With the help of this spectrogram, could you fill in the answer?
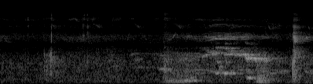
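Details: Horse saddled by a child at a riding school gives a brief harmonic whinny midway through, with hoof clatter and a sharp knock before and after.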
